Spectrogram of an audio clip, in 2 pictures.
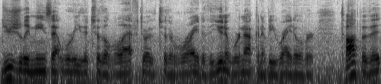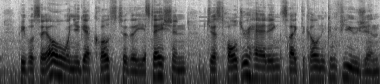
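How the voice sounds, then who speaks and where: This man talks at a moderate pace. His intonation is lively. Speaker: flight simulator instructor. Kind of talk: tutorial. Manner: animated.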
